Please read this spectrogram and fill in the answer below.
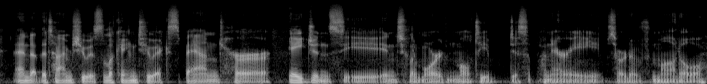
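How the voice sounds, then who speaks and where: Hardly pausing at all, a man with a very deep, low pitch makes very wide pitch swings over noticeable background noise. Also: moderate pace. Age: 20s. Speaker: production designer and director. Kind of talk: casual interview. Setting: in-person studio.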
